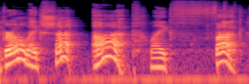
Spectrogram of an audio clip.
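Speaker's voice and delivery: put-on high and slow, drawn-out exasperated girl shut up; mock telling off. Addressing the cast member, a slow exasperated mock shut-up. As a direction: stretch it out like you're done with her.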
